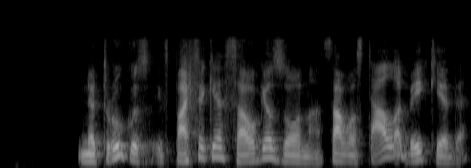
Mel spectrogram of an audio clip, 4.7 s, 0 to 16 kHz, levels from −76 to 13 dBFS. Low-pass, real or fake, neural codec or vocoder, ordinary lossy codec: 7.2 kHz; fake; codec, 16 kHz, 0.5 kbps, X-Codec, WavLM features, trained on Multilingual LibriSpeech; MP3, 96 kbps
